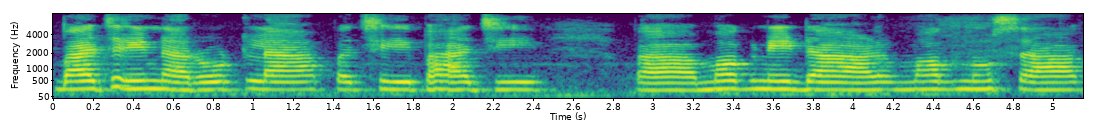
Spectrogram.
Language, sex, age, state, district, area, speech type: Gujarati, female, 30-45, Gujarat, Surat, rural, spontaneous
